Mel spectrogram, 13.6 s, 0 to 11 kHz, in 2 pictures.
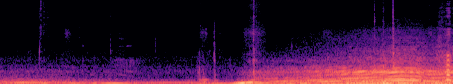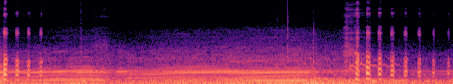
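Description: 2015 Infiniti Q60's 3.7-litre naturally aspirated V6 heard from inside the cabin. It rumbles low for about three and a half seconds, then revs up hard under full acceleration, its note climbing and dipping three times as it changes up through the gears.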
